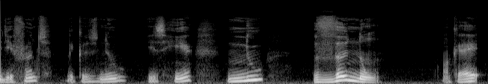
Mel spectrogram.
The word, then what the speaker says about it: venons: Nous venons. Okay? O-N-S, classical ending for nous. Okay? Final S not pronounced. So O-N, on, venons, venons. Nous venons.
